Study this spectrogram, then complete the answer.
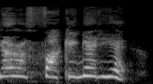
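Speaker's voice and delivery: high, mock parting yell. Retelling a customer yelling from the middle of the street: imitating a customer yelling in the street. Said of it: "even when she's outside the shop in the middle of the street".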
